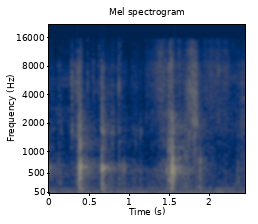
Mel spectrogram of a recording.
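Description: About four short taps and clicks from cardboard card boxes and graded cards being handled and set down on a table.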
